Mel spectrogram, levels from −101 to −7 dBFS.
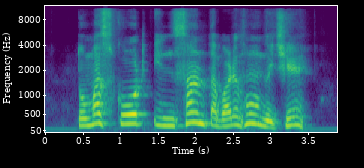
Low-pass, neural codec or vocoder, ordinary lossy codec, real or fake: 10.8 kHz; autoencoder, 48 kHz, 32 numbers a frame, DAC-VAE, trained on Japanese speech; AAC, 64 kbps; fake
